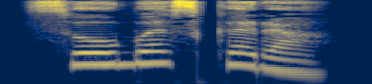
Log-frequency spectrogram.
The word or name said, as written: ಸೋಬಸ್ಕರ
